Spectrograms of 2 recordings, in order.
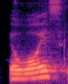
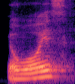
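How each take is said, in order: The two takes are said the same way.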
